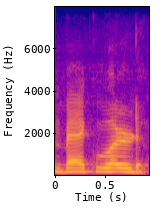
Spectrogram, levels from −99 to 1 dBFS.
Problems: constant background noise, low volume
